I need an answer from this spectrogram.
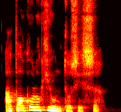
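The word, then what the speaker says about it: Apocolocyntosis: Si intitola Ludus de morte Claudii cioè Scherzo sulla morte di Claudio, più nota con il titolo greco di Apocolochiuntosis. Un greco strano a dire la verità, pronunciamola di nuovo insieme. Apocolochiuntosis.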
